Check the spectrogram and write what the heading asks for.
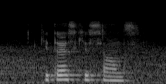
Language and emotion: Russian, neutral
